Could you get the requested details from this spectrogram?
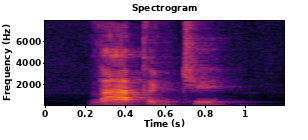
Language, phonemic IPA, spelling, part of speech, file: Dutch, /ˈwapə(n)cə/, wapentje, noun, Nl-wapentje.ogg
- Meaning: diminutive of wapen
